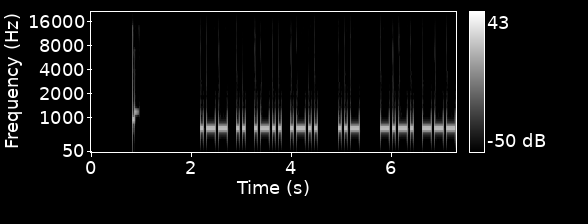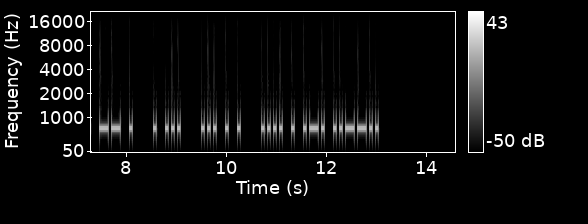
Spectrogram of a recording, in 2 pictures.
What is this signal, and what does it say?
Morse code, heard as a keyed tone, about 21 wpm, 700 Hz. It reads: WILL U COME ES SEE HER?
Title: Sentences from Top 100 Words and Abbreviations 20wpm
